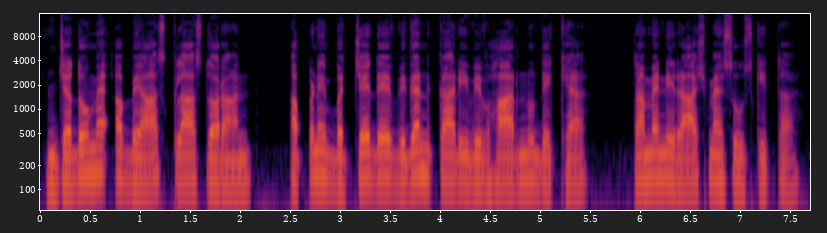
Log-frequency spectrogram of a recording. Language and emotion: Punjabi, sad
